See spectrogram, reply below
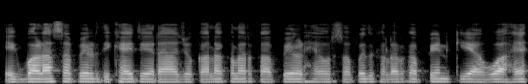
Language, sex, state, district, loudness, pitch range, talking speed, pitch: Hindi, male, Bihar, Katihar, -20 LUFS, 120-130 Hz, 250 wpm, 125 Hz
